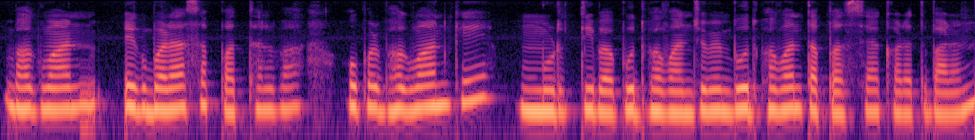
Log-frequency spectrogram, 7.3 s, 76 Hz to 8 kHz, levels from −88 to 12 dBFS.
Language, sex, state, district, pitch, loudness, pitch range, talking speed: Hindi, female, Bihar, East Champaran, 210 Hz, -15 LUFS, 200-225 Hz, 145 wpm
